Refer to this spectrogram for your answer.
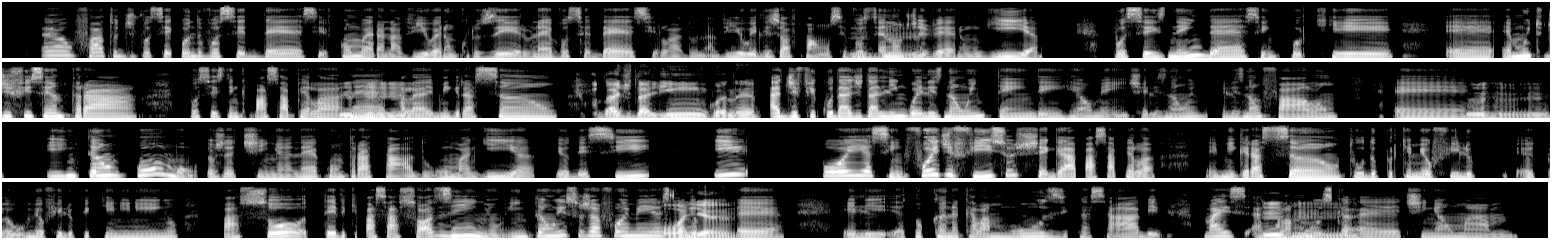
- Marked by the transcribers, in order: tapping
- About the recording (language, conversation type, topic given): Portuguese, podcast, Como foi o encontro inesperado que você teve durante uma viagem?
